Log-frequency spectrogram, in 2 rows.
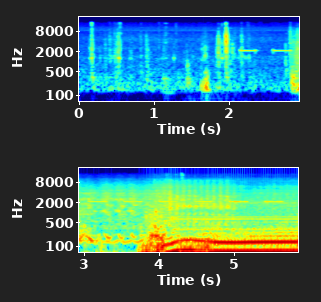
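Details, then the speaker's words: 1987 MK3 Supra Turbo Targa cranks, catches and settles to idle with a steady tapping about four per second under the exhaust; the owner suspects something loose inside, possibly rod knock, not confirmed. "I don't know if you can hear that or not, but that tapping noise, something loose in there."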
